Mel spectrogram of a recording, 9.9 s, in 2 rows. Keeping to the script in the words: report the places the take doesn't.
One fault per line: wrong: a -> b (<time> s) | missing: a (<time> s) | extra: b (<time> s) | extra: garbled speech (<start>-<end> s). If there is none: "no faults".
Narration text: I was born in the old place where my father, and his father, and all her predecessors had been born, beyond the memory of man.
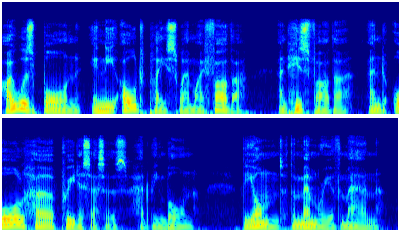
no faults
